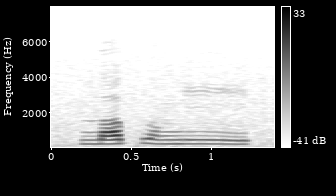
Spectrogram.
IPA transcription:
n a kʷ a̤ ŋ i

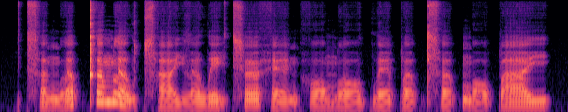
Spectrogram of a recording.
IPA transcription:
t͡sʰ ɐ˨˩ ŋ l ɐ˥ p̚ kʰ ɐ˥ m l ɐ˨˥ w t͡sʰ aː˨ j l ɐ˨˥ w e˨˩ j t͡sʰ œː˥ h ɛː˨˩ ŋ h ɔː˧ m l ɔː˨˥ kʷ ɛː˨˧ p ɐ˨˥ p̚ t͡sʰ ɐ˨˥ p̚ ŋ ɔː˨˩ p aː˥ j

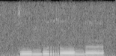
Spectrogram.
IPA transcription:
k u ŋ u r o ŋ ɵ

